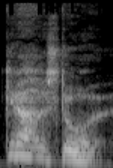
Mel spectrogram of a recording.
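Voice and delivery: high, loud excited yell; clerk shouting. Retold or imitated. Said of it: "the clerk just lost it".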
